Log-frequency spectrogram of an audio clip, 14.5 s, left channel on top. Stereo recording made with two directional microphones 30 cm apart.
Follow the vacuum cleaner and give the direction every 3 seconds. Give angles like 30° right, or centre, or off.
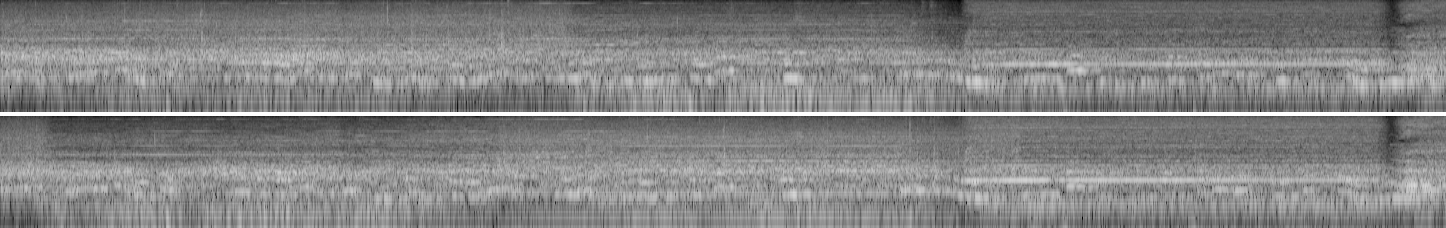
40° left, centre, 40° right, 40° right, 40° right.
